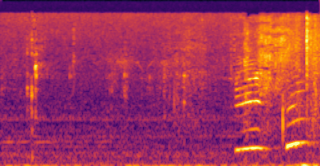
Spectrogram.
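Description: Faint close-up chewing of a soft biscuit with honey: wet mouth sounds and small clicks. A short voiced sound starts near the end.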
